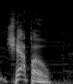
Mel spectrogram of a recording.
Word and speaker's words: Chapo: I love that you just called him Chapo. – Whatever. Whatever. It's pronounced and spelled the same, C-H-A-P-O, Chapo.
